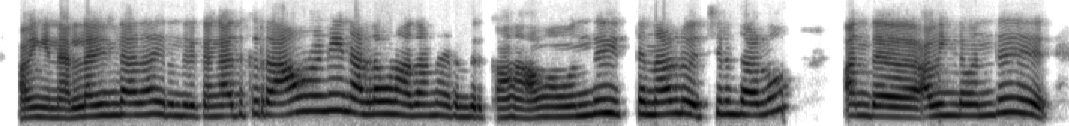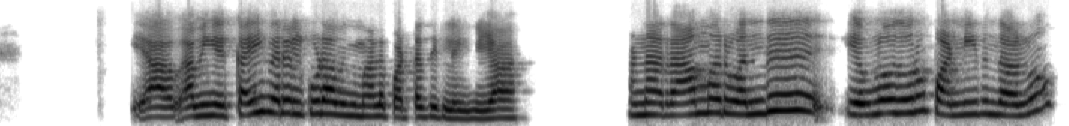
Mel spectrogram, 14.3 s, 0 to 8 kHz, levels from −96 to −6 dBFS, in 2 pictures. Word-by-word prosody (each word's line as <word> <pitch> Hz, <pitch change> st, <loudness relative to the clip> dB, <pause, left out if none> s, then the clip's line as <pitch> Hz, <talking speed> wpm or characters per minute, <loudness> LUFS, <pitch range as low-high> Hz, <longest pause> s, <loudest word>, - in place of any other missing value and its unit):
அவெங்க 225 Hz, +1 st, 0 dB
நல்லவங்களா 260 Hz, +6 st, +1 dB
தான் 295 Hz, 0 st, 0 dB
இருந்திருக்காங்க. 250 Hz, -2 st, -2 dB
அதுக்கு 280 Hz, +3 st, -6 dB
ராவணனே 370 Hz, +6 st, +1 dB
நல்லவனா 300 Hz, -1 st, +2 dB
தானே 265 Hz, 0 st, -3 dB
இருந்திருக்கான். 225 Hz, -2 st, -2 dB
அவன் 235 Hz, +2 st, -1 dB
வந்து 275 Hz, +5 st, 0 dB
இத்த 300 Hz, 0 st, -2 dB
நாள் 305 Hz, +2 st, +2 dB
வச்சிருந்தாலும், 290 Hz, -, 0 dB, 0.4 s
அந்த 260 Hz, -1 st, -2 dB, 0.3 s
அவெங்கள 265 Hz, +1 st, 0 dB
வந்து 305 Hz, +6 st, -2 dB, 1.4 s
அ -, -, +3 dB, 0.2 s
அவெங்க 260 Hz, +1 st, +2 dB
கை 280 Hz, -, +2 dB
விரல் 315 Hz, -2 st, +1 dB
கூட 305 Hz, 0 st, +3 dB
அங்க 270 Hz, -3 st, 0 dB
மேலபட்டதில்ல 230 Hz, -4 st, -1 dB
இல்லயா! 200 Hz, +2 st, 0 dB, 0.9 s
ஆனா 280 Hz, +1 st, +1 dB
ராமர் 315 Hz, +4 st, +1 dB
வந்து 315 Hz, +6 st, +2 dB, 0.5 s
எவ்ளோ 300 Hz, +3 st, +1 dB
தூரம் 345 Hz, 0 st, 0 dB
பண்ணியிருந்தாலும், 285 Hz, -, -1 dB
275 Hz, 130 wpm, -12 LUFS, 250-305 Hz, 1.4 s, அ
